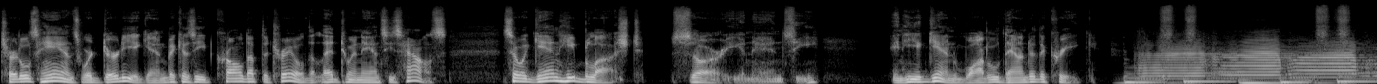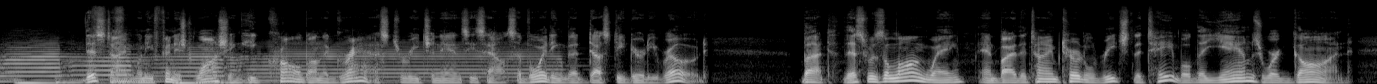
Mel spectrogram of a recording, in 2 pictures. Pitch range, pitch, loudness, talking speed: 90-130 Hz, 100 Hz, -22 LUFS, 150 wpm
